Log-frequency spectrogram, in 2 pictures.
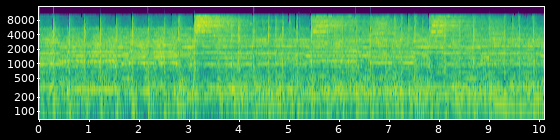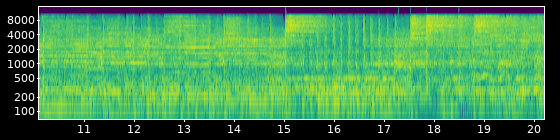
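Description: Live punk band playing at full volume: distorted electric guitars, bass and a drum kit pounding out a fast, steady beat.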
